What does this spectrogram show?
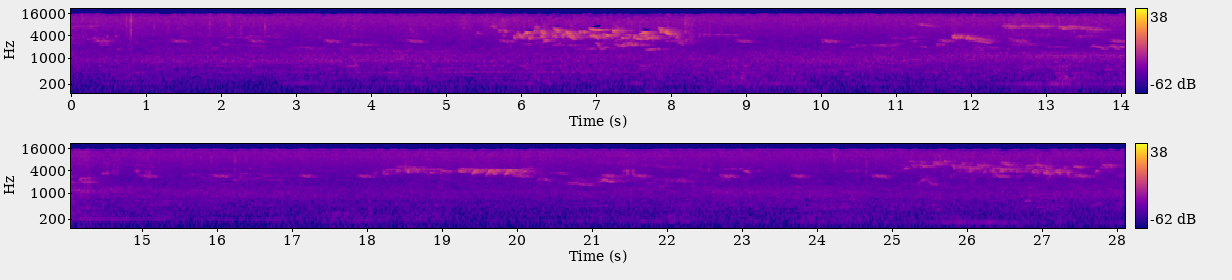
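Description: Birds chirping, with short high chirps repeating about once a second and several bursts of twittering, over a steady background hiss.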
